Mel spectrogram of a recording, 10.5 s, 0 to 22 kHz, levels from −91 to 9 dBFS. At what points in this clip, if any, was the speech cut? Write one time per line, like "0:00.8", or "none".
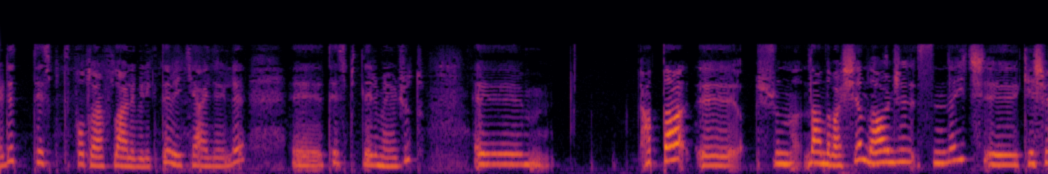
none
